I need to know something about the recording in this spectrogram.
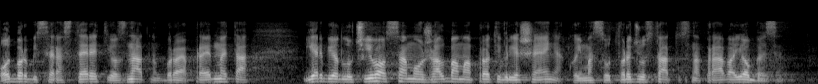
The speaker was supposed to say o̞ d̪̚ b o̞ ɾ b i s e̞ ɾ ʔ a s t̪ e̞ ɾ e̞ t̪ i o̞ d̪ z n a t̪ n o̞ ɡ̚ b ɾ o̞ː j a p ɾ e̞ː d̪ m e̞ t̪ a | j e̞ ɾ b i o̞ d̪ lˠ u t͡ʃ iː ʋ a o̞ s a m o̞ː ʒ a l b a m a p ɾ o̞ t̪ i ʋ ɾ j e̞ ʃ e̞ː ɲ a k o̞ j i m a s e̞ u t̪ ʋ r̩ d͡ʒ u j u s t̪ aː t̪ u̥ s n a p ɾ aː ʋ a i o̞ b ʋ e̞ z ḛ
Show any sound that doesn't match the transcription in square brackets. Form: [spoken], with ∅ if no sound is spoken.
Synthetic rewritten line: o̞ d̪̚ b o̞ ɾ b i s e̞ ɾ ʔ a s t̪ e̞ ɾ e̞ t̪ i o̞ d̪ z n a t̪ n o̞ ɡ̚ b ɾ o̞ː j a p ɾ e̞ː d̪ m e̞ t̪ a | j e̞ ɾ b i o̞ d̪ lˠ u t͡ʃ iː ʋ a o̞ s a m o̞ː ʒ a l b a m a p ɾ o̞ t̪ i ʋ ɾ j e̞ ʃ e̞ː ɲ a k o̞ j i m a s e̞ u t̪ ʋ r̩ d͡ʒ u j u s t̪ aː t̪ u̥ s n a p ɾ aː ʋ a i o̞ b ʋ e̞ z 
